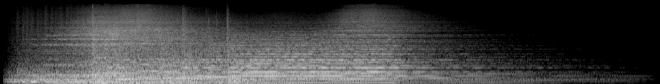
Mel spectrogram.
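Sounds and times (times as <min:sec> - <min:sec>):
result victory jingle: 0:00.4 - 0:05.4.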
